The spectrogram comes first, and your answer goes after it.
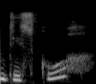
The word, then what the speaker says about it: discours: Un discours. Mhm. Oui. D'accord. Très bien. Donc, le S ne se prononce pas.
